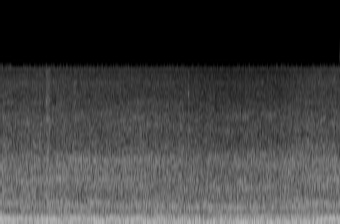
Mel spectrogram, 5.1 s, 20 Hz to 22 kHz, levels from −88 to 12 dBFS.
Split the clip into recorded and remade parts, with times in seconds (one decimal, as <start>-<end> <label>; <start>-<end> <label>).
0.0-5.1 remade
